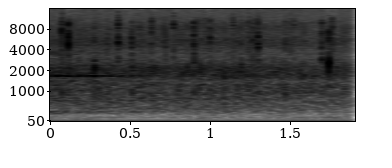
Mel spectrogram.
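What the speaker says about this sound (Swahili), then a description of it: "makofi mengi tena." Audience applause closing an annual engineers' day conference, sustained even clapping from a large hall crowd, fairly faint and distant, with no talking over it.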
